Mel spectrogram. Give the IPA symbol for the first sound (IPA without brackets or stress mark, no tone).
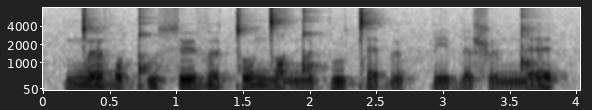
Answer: ŋ͡ǀ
